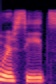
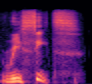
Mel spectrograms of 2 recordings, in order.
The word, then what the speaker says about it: receipts: The P is silent. You don't say receipts, you say receipts.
